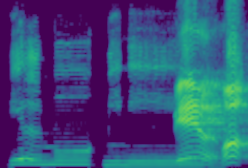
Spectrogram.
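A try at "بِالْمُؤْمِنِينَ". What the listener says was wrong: neken. Kurang neken hamzah matinya. Bil mu'minin.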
